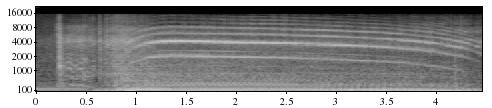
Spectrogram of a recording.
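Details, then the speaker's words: 1986 Ford Thunderbird, 302 V8 with a 6-71 blower, at about 0° after dying on the road with a massive oil leak: brief crank, catches and revs, holds a few seconds then sags away; not seized; suspected out of gas, running off the accelerator pump. "I think it's out of gas I think it just ran off the uh accelerator pump just now"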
